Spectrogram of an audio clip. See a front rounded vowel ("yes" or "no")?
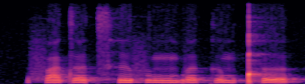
no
